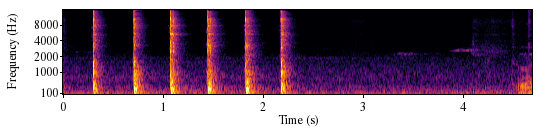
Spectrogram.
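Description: A long, thin, black hollow steel push rod stands upright on a concrete floor, held by one hand, while a steel ball-peen hammer with a wooden handle strikes the brass end fitting on top to seat it. Six sharp, bright metallic knocks come at a steady pace, each dying away almost at once. Quiet background follows, with a faint rustle at the very end.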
